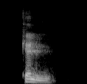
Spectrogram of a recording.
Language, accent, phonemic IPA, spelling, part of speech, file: French, France, /ka.lys/, calus, noun, LL-Q150 (fra)-calus.wav
- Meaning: callus (hardened part of the skin)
